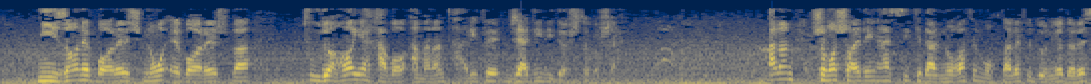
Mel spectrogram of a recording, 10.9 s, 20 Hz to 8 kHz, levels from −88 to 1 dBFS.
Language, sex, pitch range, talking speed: Persian, male, 110-155 Hz, 130 wpm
